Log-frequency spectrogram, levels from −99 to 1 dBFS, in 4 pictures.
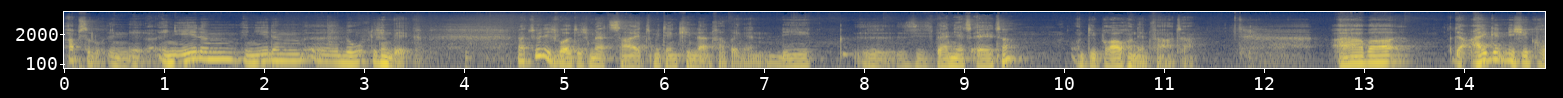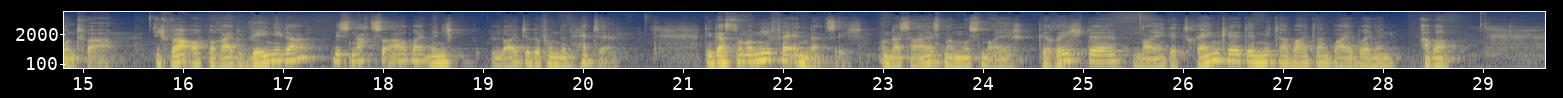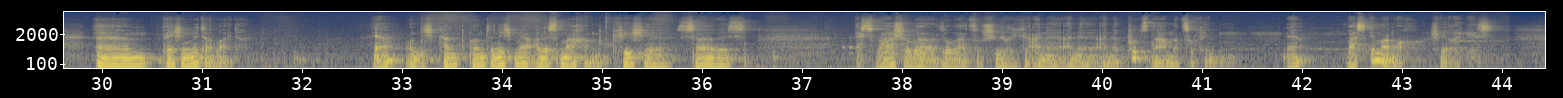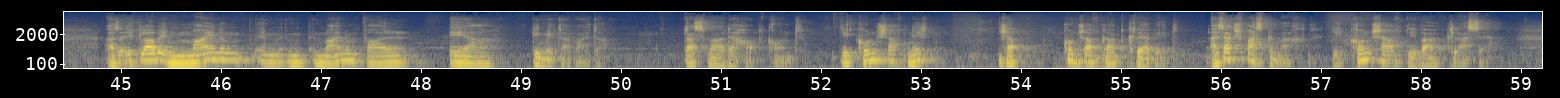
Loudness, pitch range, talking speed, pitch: -21 LUFS, 95-125 Hz, 130 wpm, 110 Hz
